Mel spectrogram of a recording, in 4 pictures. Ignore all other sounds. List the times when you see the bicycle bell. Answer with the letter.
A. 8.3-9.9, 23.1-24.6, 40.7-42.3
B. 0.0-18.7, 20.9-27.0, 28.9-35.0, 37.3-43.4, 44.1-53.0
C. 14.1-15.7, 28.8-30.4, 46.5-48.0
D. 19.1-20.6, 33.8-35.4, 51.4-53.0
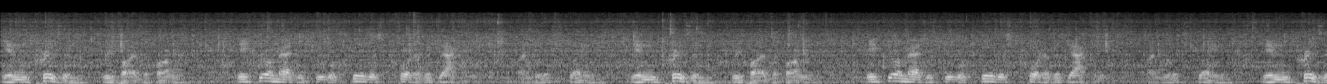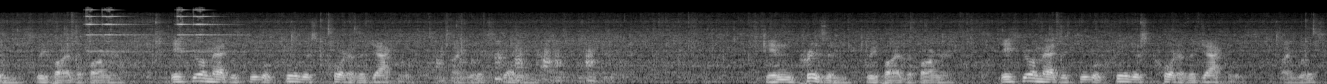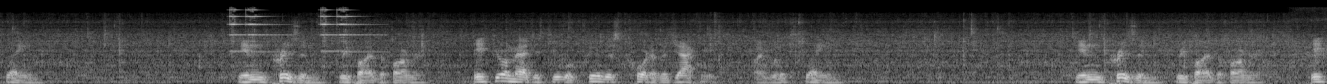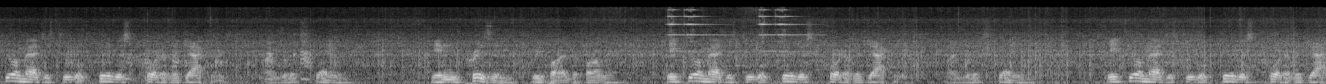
C.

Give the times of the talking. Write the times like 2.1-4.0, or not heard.
0.0-18.7, 20.9-27.0, 28.9-35.0, 37.3-43.4, 44.1-53.0.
